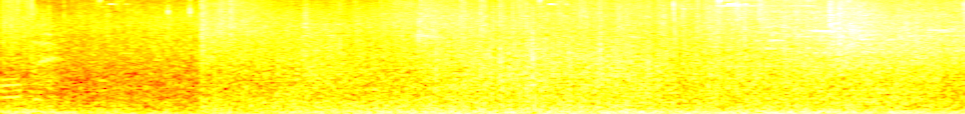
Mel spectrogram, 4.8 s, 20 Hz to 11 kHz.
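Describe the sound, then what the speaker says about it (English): Artillery shells burst around a battlefield in MechWarrior 5, giving a continuous loud rumbling roar of explosions with mechanical clatter and steady booms throughout. "What's with all these artillery?"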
